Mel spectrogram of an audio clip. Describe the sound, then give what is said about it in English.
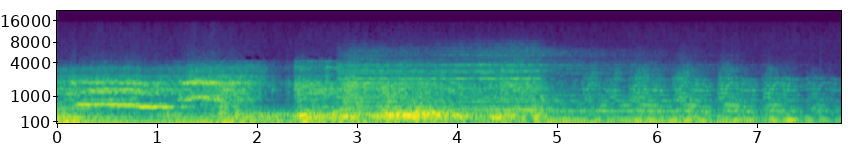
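A loud crash of a car driven into the path of a taxiing plane: roaring engines and a grinding skid build into a heavy crunching impact around the middle as the plane stumbles over the car and rolls up on its nose, followed by sustained rumbling and rattling metal as the wreckage settles. “The plane sort of stumbled over the car, rolled up on its nose, and stayed there.”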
